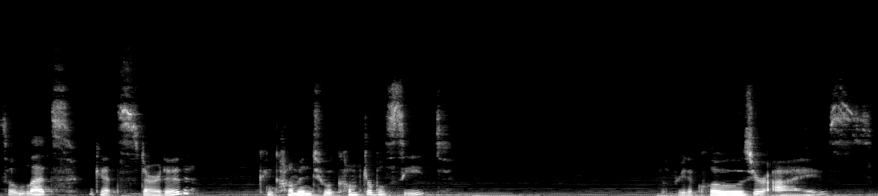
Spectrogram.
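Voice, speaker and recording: A woman leading a guided meditation in a soothing, unhurried way, with measured phrases and long pauses. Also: lowish voice, darkish tone. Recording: voice over background music. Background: background music.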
